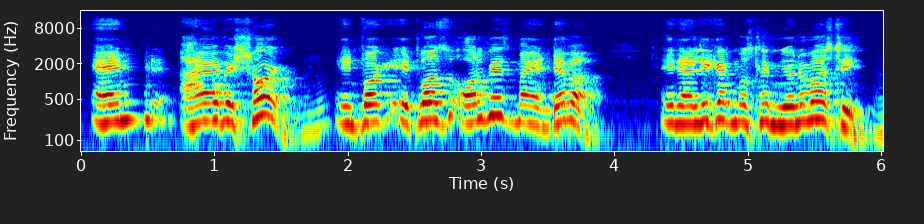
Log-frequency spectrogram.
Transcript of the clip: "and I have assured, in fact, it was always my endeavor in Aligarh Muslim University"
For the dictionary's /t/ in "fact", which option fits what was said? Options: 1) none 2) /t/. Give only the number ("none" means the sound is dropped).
1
